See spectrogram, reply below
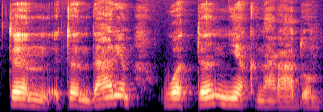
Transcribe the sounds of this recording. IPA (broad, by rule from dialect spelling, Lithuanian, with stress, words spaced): tʲɪn tʲɪn ˈdɑːrʲiɛm ʋuɔ tʲɪn nʲiɛk nɐˈrɑːduɔm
